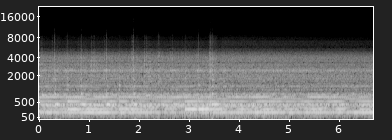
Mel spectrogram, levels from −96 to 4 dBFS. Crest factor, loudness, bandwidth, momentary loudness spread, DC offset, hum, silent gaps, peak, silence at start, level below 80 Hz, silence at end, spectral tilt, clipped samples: 12 dB; -17 LUFS; 5.4 kHz; 5 LU; under 0.1%; none; none; -4 dBFS; 0 s; -42 dBFS; 0 s; -9 dB/octave; under 0.1%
